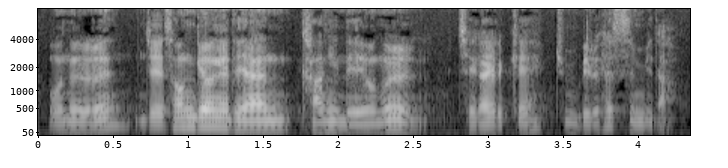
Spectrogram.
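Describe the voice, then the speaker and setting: A man's voice: mid-range voice, brisk. Earnest Korean man giving a Bible lecture. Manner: earnest, animated storytelling. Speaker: evangelist.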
